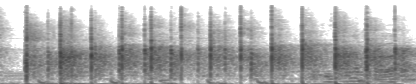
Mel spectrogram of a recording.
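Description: A short burst of applause: about a dozen crisp, sharp hand claps at a steady, even pace, fairly loud and with no talking over them.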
